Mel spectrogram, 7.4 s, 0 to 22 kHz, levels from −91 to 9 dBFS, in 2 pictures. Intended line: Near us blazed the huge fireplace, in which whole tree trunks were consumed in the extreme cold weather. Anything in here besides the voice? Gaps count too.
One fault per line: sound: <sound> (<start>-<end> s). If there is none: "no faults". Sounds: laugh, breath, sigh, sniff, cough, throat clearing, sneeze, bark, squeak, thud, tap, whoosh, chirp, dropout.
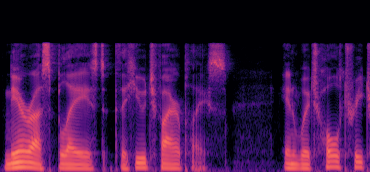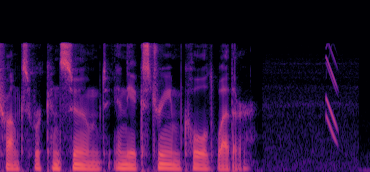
sound: chirp (7.0-7.1 s)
